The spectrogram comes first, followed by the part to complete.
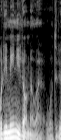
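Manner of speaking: scornful, super sarcastic, berating tone. Retelling a manager berating a new worker: imitating a super sarcastic manager. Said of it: "super sarcastic".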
